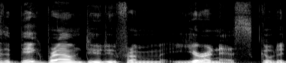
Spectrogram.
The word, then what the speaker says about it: Uranus: It has a lot of it makes fun of you for pronouncing Uranus anything different because there's an alien from Uranus named a doo-doo. And so the doo-doo from Uranus. Seriously, are you in 3rd grade? Stop pronouncing the planet as your anus.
